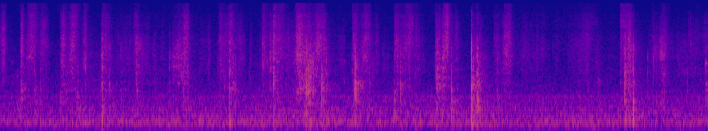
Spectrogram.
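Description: Tarot cards shuffled by hand for a reading, a run of quick papery riffles and slaps close to the listener, irregular bursts with no speech.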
